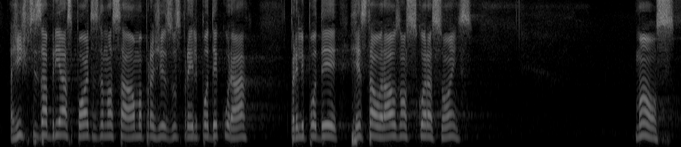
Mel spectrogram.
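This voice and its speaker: Brazilian male pastor, young, conversational sermon that acts out quoted voices, very high pitch. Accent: Brazilian Portuguese. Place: church sanctuary. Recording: long hall reverb.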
